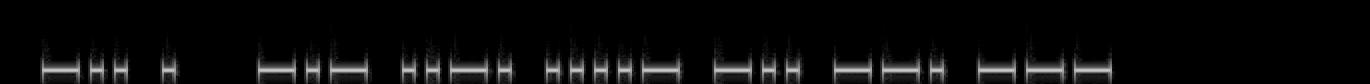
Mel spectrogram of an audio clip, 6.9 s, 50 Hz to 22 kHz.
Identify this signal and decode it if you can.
Morse code, heard as a keyed tone, about 20 wpm, 700 Hz. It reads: DE KF4DGO
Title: USA Callsign DE Callsign - 6 Characters - 20wpm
